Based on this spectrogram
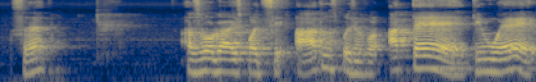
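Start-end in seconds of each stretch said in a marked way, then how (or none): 3.9-4.6 até with a strong, lengthened final E; stressed final E. Shown as a demonstration. Teacher showing the tonic vowel in até, stressed final E. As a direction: lean on the last syllable of até. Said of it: "o E é a tônica".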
